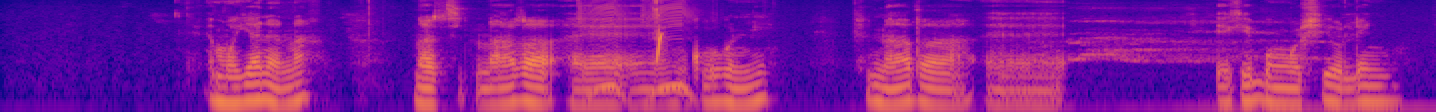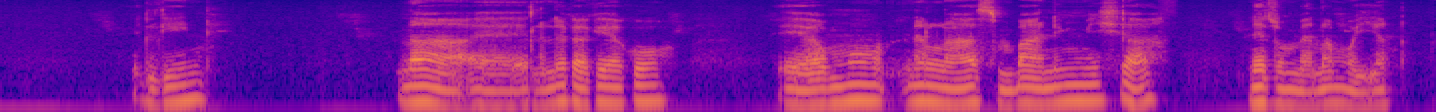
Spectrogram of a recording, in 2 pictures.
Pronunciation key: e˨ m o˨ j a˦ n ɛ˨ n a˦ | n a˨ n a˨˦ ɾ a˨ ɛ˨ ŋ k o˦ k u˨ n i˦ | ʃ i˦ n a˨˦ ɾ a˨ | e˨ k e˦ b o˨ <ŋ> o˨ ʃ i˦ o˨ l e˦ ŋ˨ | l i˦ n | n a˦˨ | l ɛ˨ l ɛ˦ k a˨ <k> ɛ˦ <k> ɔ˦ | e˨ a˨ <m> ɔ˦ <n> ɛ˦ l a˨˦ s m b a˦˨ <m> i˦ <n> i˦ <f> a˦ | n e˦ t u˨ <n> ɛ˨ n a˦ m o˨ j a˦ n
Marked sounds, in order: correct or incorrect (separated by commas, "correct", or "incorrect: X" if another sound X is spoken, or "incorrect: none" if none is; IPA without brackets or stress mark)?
correct, correct, correct, correct, correct, incorrect: n, incorrect: m, incorrect: ʃ, incorrect: m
